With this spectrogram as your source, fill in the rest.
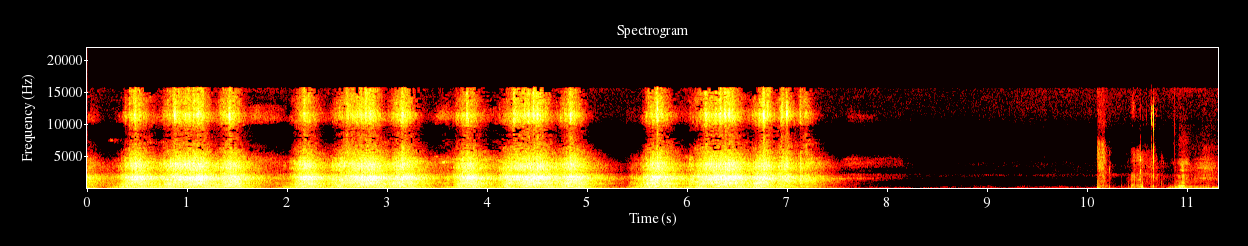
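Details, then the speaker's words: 68-year-old auction machine that sat for years, with a stuck valve and antifreeze in the oil, in neutral with throttle and choke: slow, uneven, lopsided cranking surges and no firing. Owner suspects low compression on a couple of cylinders and old fuel. "It might be down on compression on a couple cylinders, it kind of sounds like, and that's not helping anything."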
